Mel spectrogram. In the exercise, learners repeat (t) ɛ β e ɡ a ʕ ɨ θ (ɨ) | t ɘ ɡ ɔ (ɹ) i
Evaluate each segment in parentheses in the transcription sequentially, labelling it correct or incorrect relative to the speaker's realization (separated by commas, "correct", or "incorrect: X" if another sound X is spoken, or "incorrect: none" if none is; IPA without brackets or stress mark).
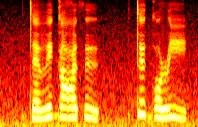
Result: correct, correct, correct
